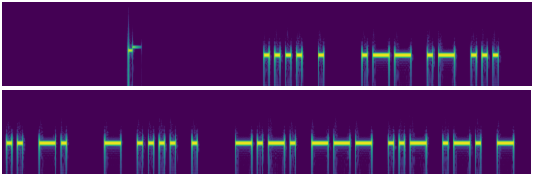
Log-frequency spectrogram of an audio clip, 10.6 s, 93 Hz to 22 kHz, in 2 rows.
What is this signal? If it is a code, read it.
Morse code, heard as a keyed tone, about 22 wpm, 700 Hz. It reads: HE WAS IN THE COURT
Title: Sentences from Top 1600 Words 22wpm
